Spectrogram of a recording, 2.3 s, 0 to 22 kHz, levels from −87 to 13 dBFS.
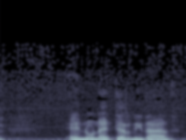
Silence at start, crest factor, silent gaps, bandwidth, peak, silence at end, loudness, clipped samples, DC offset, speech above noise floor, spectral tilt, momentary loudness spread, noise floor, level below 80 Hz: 0 s; 16 dB; none; 15 kHz; -6 dBFS; 0.1 s; -22 LUFS; under 0.1%; under 0.1%; 26 dB; -7.5 dB/octave; 10 LU; -47 dBFS; -52 dBFS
